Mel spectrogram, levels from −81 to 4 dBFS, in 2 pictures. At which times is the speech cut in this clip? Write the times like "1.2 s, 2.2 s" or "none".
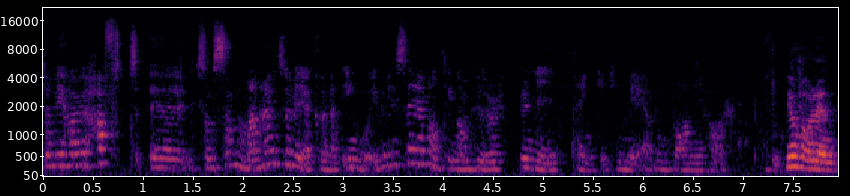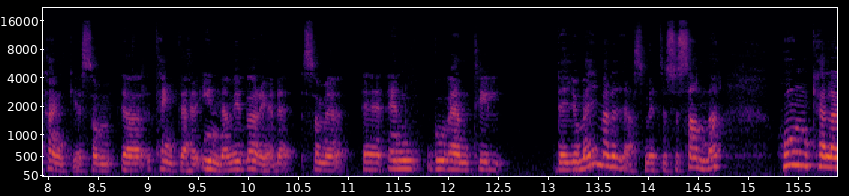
4.6 s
